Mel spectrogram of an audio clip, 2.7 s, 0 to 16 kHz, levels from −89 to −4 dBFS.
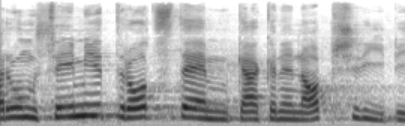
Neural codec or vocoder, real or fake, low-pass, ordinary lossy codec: none; real; 14.4 kHz; none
